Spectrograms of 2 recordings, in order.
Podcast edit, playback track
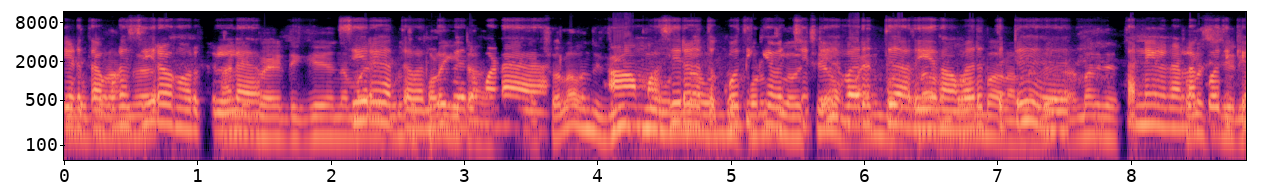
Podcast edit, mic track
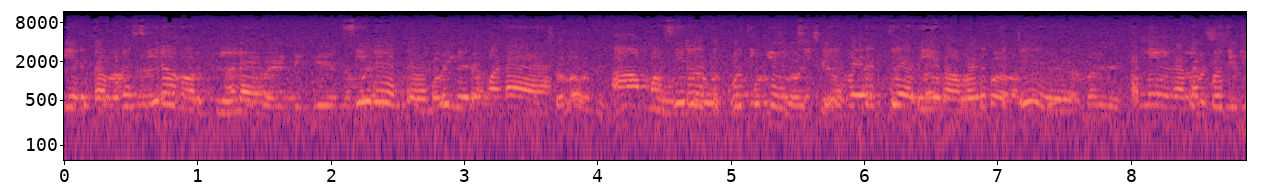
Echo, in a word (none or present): present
